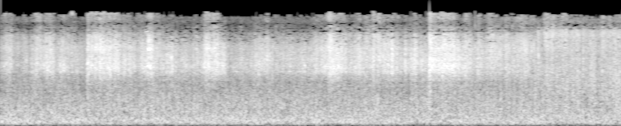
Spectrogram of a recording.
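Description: Passenger train rolling along the track, heard from an open coach window: a steady rumble of the wheels on the rails, with wind buffeting the microphone.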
